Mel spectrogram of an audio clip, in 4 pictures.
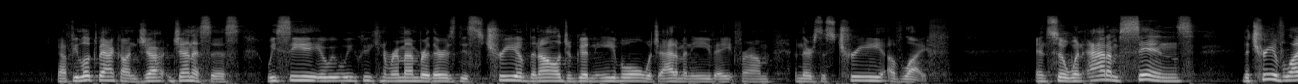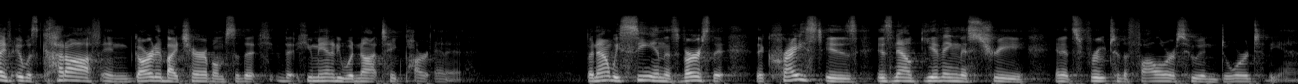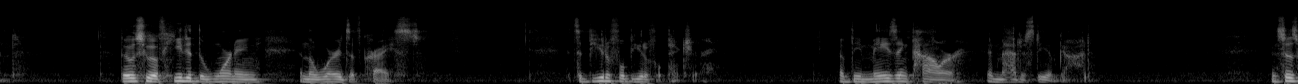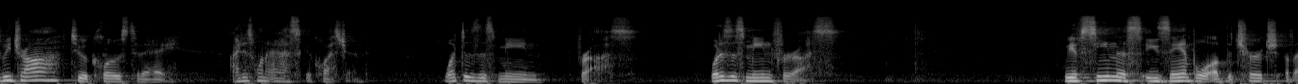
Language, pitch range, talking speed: English, 130-165 Hz, 170 wpm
